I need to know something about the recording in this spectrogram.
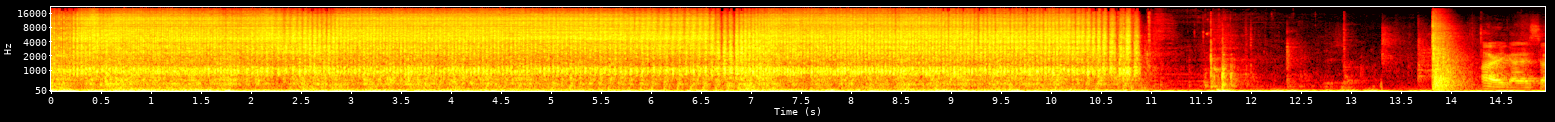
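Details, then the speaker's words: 1989 Jeep Wrangler YJ: runs loud and uneven for about eleven seconds, then drops out and dies; won't idle without throttle to get fuel-air in, fuel spray pattern shown; parts ordered, cause unconfirmed. "es it'll start and yes it'll run but you need to have your foot on the gas at least to get some of that fuel air in there"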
